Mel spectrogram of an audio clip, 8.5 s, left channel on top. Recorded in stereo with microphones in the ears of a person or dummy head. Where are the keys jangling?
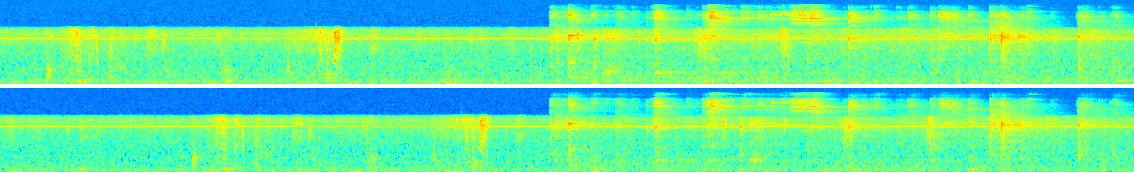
Centre (ahead or behind), 1.0 m.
